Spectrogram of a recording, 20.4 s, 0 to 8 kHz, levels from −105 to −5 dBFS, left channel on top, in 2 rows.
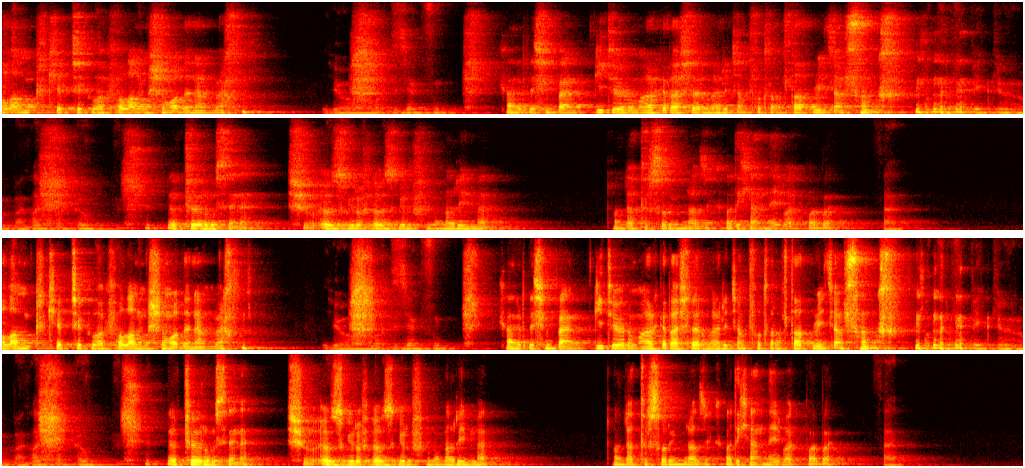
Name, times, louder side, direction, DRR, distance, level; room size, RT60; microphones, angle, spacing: voice 1, 0.0-2.5 3.5-3.7 4.6-9.6 10.6-10.9 11.4-11.6 11.9-12.7 13.1-15.1 16.3-18.5, right 4 dB, 60° right, 9 dB, 0.5 m, -34 dB
voice 2, 1.1-1.4 3.2-4.5 9.2-11.7 13.4-14.2 19.0-19.2, right 1 dB, 20° right, 5 dB, 0.8 m, -46 dB
8.2 x 5.8 x 7.5 m, 1.1 s
head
